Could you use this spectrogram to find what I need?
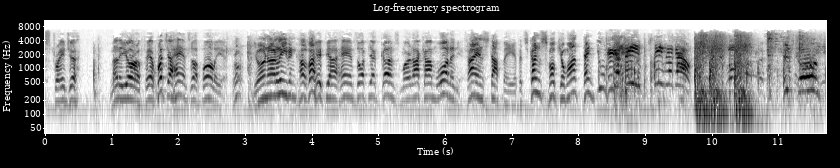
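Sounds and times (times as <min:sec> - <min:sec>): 
speech: 0:00.1 - 0:11.7
kerosene lamp being smashed: 0:09.8 - 0:11.6.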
